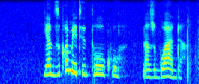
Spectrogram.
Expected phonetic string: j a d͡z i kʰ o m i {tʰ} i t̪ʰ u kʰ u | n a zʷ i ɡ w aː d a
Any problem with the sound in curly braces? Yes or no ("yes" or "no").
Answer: no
